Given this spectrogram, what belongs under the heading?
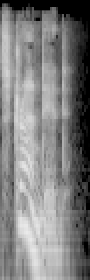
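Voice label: "stranded", British English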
